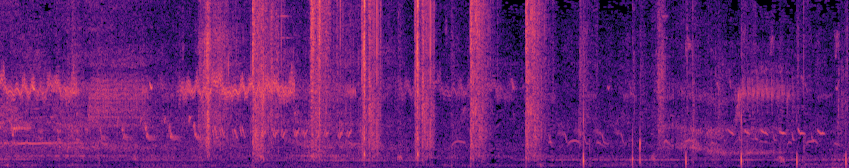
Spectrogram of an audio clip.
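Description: Footsteps tread on rough ground.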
